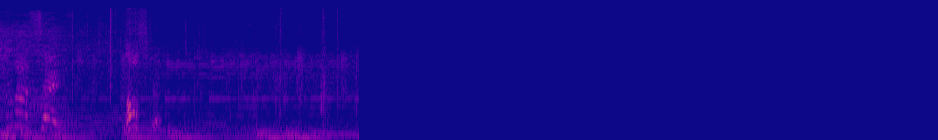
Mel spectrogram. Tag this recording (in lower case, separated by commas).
speech, music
